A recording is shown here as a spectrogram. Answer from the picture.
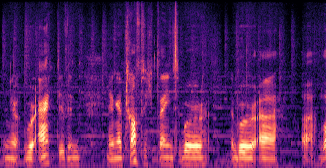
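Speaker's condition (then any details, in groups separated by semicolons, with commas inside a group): Cerebral palsy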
